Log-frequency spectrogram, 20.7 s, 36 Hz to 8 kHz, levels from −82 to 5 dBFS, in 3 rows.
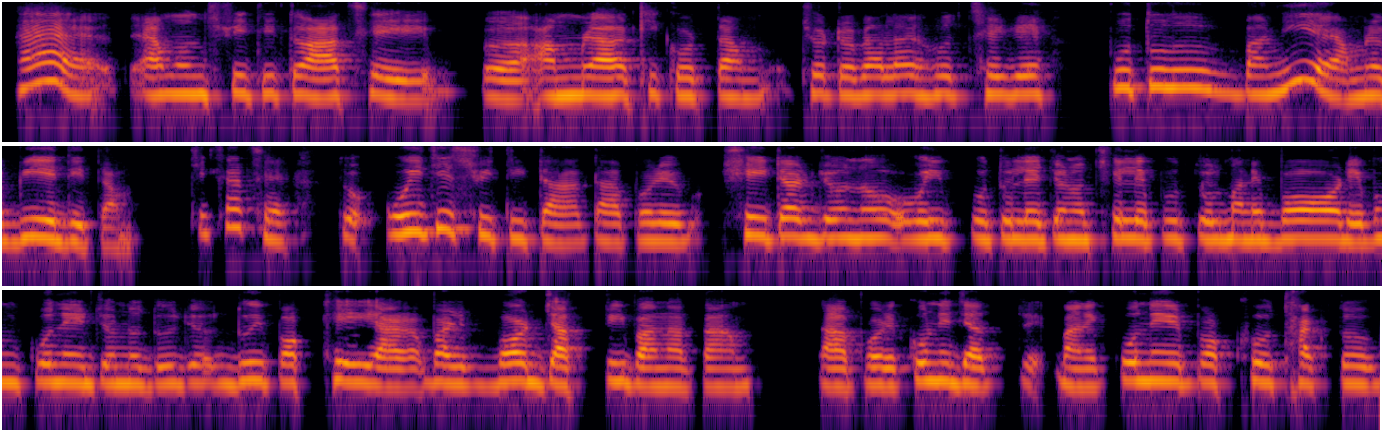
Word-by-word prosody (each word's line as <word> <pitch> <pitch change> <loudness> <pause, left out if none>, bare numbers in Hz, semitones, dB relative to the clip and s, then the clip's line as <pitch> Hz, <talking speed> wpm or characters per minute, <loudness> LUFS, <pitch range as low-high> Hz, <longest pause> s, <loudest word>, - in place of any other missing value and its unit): হ্যাঁ, 365 +3 +4 0.4
এমন 230 +1 +1
স্মৃতি 230 0 -4
তো - - -1 0.2
আছেই। 210 -1 -1 0.4
বা 205 - -2 0.3
আমরা 220 +1 +3 0.2
কি 235 - -6
করতাম? 210 -1 -1 0.3
ছোটোবেলায় 225 0 0
হচ্ছে 225 +1 -5
গিয়ে 230 0 +1 0.3
পুতুল 290 0 +2 0.4
বানিয়ে 270 +11 +1
আমরা 210 +3 -1
বিয়ে 235 -1 +5
দিতাম। 185 -3 -3 0.4
ঠিক 270 0 -10
আছে? 335 -9 -7 0.3
তো - - -6 0.3
ওই 280 - +7
যে, 325 - +3
স্মৃতিটা 220 -5 -3 0.2
তারপরে 205 0 -1 0.4
সেইটার 245 -2 +3
জন্য 230 -1 0 0.3
ওই 220 +1 +2 0.2
পুতুলের 220 -1 0
জন্য, 220 -1 +1
ছেলে 230 -1 +1
পুতুল 220 -1 -2
মানে 210 0 +1
বর 225 0 +6
এবং 225 +3 -3
কনের 225 -2 0
জন্য 215 -1 -1
দুজ 210 0 -3 0.3
২ 245 +1 +2
পক্ষেই 225 +1 +1
আবার 200 +4 +1 0.2
বরযাত্রী 225 -1 +4
বানাতাম। 195 -1 -2 0.4
তারপরে 195 +1 +2
কনেযাত্রী 220 -4 +1 0.2
মানে, 190 -2 0
কনের 240 -1 +3
পক্ষ 220 0 -2 0.2
থাকতো, 215 0 -2
220 Hz, 140 wpm, -23 LUFS, 210-235 Hz, 0.4 s, ওই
